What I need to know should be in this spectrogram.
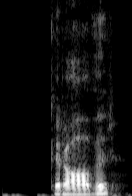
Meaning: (noun) 1. a digger, gravedigger 2. indefinite plural of grav 3. indefinite plural of grave; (verb) 1. present tense of grave 2. imperative of gravere
- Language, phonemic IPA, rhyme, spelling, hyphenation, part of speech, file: Norwegian Bokmål, /ˈɡrɑːʋər/, -ɑːʋər, graver, grav‧er, noun / verb, Nb-graver.ogg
